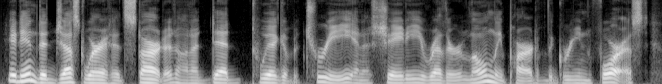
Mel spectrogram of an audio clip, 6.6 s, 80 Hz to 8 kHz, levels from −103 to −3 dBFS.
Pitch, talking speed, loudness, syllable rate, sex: 125 Hz, 215 wpm, -19 LUFS, 5.1 syllables/s, male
